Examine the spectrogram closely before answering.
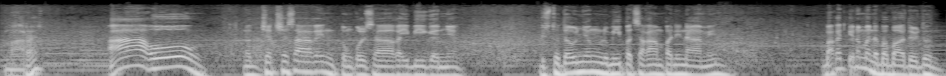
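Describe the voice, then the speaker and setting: A man's voice: mid-range voice, sing-song, moderate pace, pauses often, natural voice. A man playing a casual, slightly defensive young boyfriend in a radio drama, with a Filipino accent. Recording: music behind studio dialogue.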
